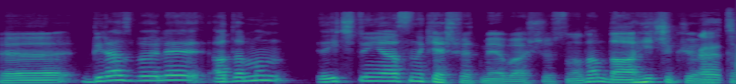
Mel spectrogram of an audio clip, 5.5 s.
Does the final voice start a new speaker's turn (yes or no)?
yes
